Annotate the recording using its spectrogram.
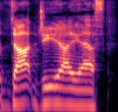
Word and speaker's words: GIF: But if the man who invented the file format and came up with the nomenclature and invented the word and invented the .gif all that shit. And he was like, it's GIF, you know, like giraffe or gin.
